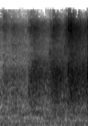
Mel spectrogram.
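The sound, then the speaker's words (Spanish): The Pumarín basketball crowd applauds an injured player during an Oviedo Baloncesto game against Prat Juventut, with brief applause that swells in volume. “Aplaude el respetable de Pumarín por el buen trabajo que ha hecho Jonas Kaven.”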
